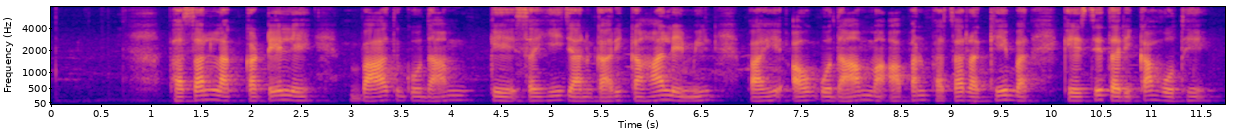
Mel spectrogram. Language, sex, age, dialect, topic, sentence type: Chhattisgarhi, male, 18-24, Eastern, agriculture, question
